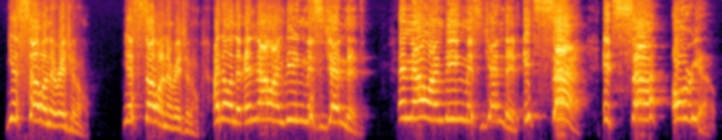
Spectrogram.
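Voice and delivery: very high, hammed-up indignation; theatrical huffy correction in a high voice; mock offended. Mock offence at being misgendered.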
